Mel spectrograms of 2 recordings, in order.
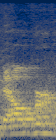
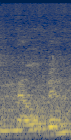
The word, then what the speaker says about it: Melbourne: He was born in Melbourne, Australia.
